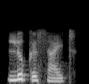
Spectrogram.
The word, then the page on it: leukocyte: Indian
